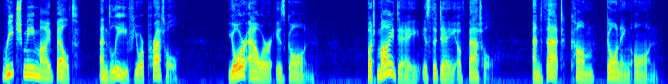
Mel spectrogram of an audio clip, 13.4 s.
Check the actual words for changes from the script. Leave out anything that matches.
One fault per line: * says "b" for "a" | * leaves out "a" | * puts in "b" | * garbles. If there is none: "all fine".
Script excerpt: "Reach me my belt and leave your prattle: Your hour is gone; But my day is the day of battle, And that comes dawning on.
* says "come" for "comes"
